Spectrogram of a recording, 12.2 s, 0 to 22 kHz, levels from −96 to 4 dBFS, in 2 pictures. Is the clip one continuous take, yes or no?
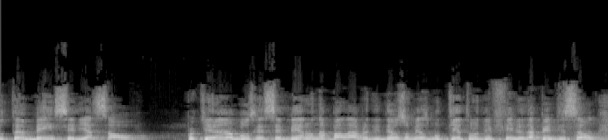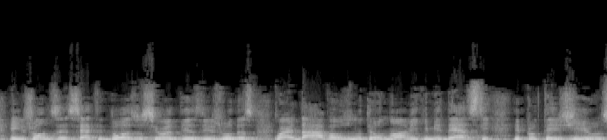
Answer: no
